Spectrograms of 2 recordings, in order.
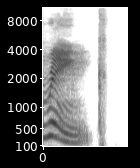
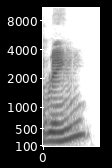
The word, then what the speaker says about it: rink: It's not a court, it's a rink. Is that how you say it? A rink? A Yeah. – ring? – No. – Rink.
